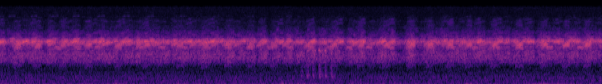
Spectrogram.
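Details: Frogs in the countryside at night keep up a constant chorus of fast rattling croaks, overlapping into one even band of sound, with a faint brief lower note near the middle.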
